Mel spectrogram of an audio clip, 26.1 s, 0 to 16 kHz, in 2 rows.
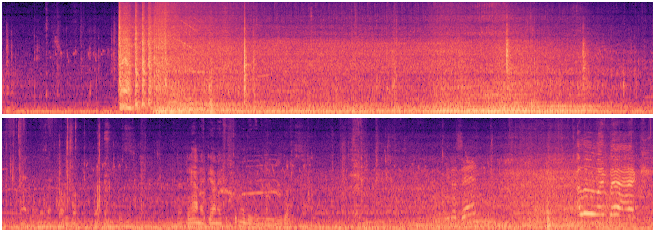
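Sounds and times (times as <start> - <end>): car engine cranking and running: 2.3 - 13.3.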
